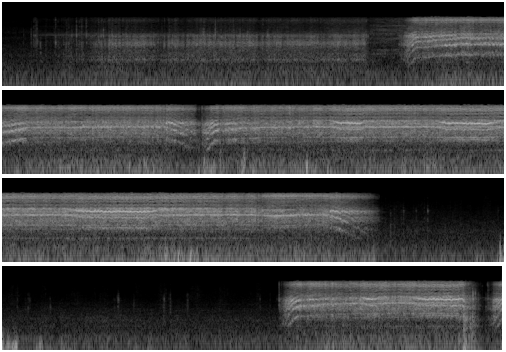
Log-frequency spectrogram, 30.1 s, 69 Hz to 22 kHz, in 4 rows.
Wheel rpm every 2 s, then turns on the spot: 0, 20, 20, 100, 200, 140, 220, 230, 220, 220, 80, 0, 0, 60, 190.
2-6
